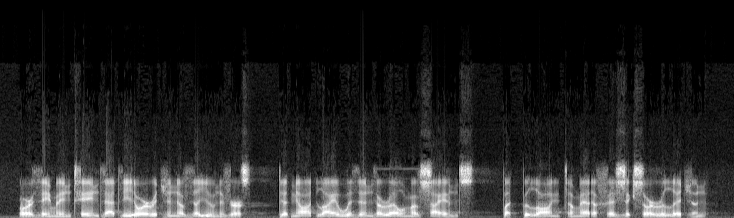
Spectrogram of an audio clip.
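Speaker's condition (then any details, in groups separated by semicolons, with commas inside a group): ALS, speech-generating device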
